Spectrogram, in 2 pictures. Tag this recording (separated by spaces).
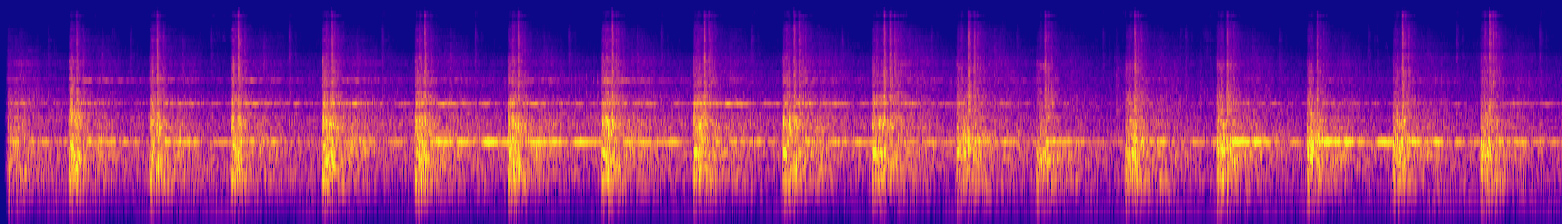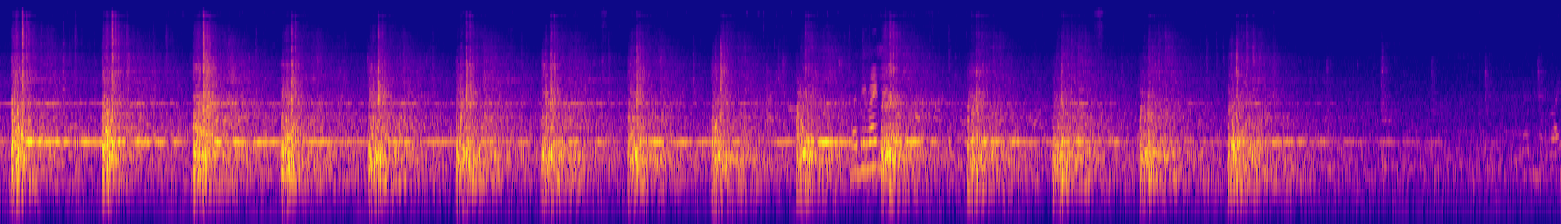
percussive pile-driver construction industrial outdoors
